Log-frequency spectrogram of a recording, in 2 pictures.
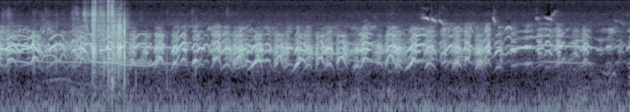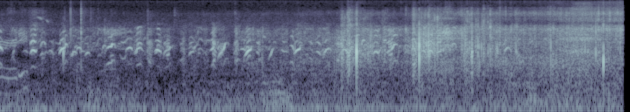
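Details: Coyote pack on North Table Mountain, Colorado, gathering after sunset: a loud dense chorus of wavering howls and yelps for the first half, fading into scattered quieter yips, with wind and handling bumps.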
